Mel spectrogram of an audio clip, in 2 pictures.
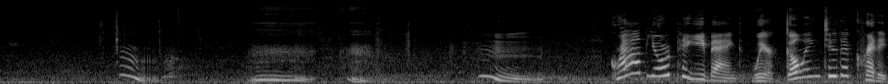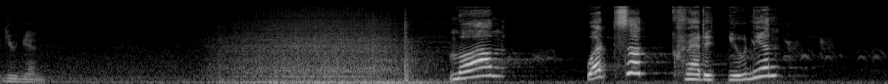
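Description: A puppet character talks in a high, childlike voice with animation.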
